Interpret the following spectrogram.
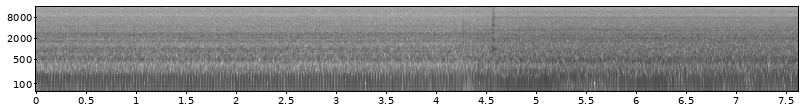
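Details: Honda Jazz 2009 1.5 GE A/C compressor after its noisy, failing clutch assembly was replaced: steady idle hum, clutch clicks in near halfway, then a smooth even run with no rattle or grind; quiet compressor clutch.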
